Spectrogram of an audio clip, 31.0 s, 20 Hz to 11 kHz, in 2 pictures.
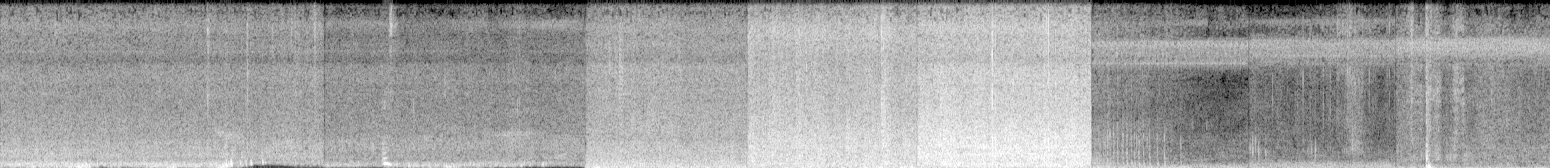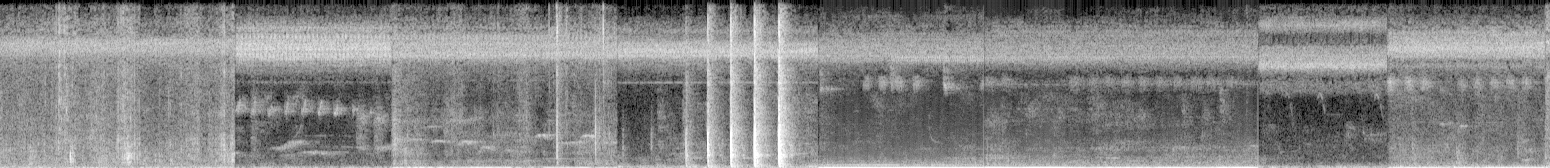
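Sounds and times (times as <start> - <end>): insects droning: 9.2 - 31.0.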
